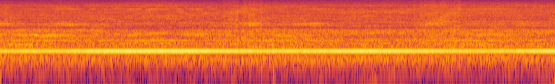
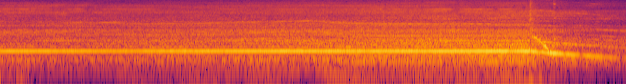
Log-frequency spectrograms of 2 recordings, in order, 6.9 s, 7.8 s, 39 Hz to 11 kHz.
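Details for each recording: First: Electrolux 2100 canister vacuum, power nozzle running on the hose: steady, even motor hum with a constant mid-pitched tone and no rattles or surging; power nozzle runs normally, though the main vacuum motor sounds poor. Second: Electrolux 2100 vacuum with the power nozzle fitted: the nozzle sounds fine, but the motor gives a loud, steady, rough, gritty whine before winding down. Owner is unsure whether the motor needs work or is a louder replacement.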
